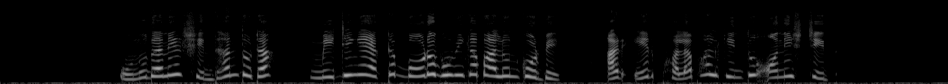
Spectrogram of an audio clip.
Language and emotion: Bengali, fearful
